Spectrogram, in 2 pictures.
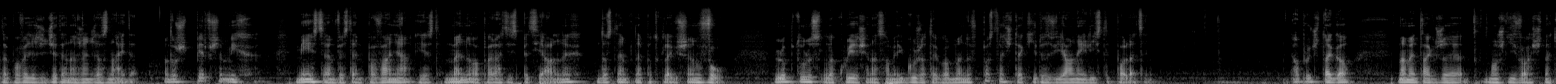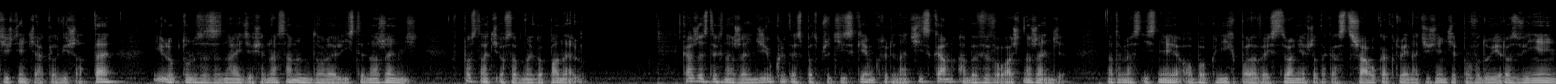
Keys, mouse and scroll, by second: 17.5-18.3 scroll down 2, 20.7 click, 20.7-21.1 scroll down 18, 30.7-31.1 scroll down 1.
